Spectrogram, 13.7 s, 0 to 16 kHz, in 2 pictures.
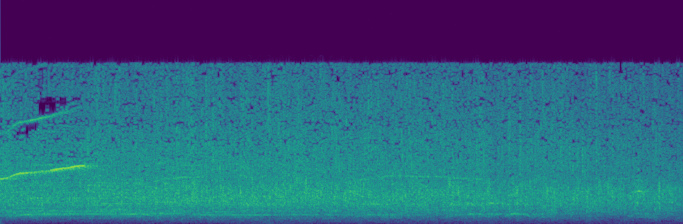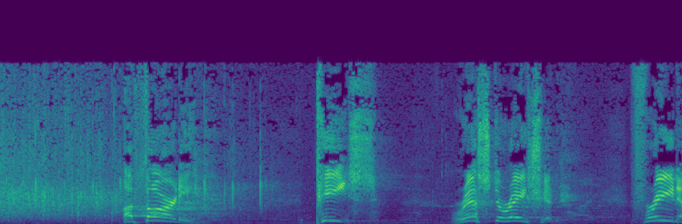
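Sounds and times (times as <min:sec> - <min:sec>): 
church audience clapping as a clap offering: 0:00.0 - 0:09.8
speech: 0:08.1 - 0:08.9, 0:10.0 - 0:10.6, 0:11.4 - 0:12.6, 0:13.2 - 0:13.6.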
